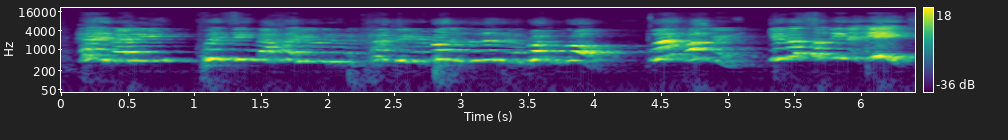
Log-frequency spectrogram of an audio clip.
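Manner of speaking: loud, high yelling of a mob; angry crowd shout. Acted. The hungry French crowd yelling at the palace door.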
